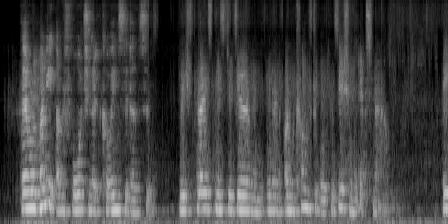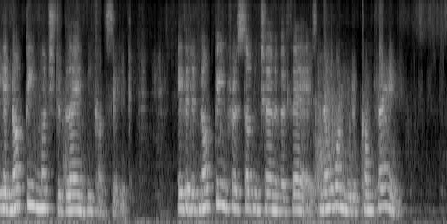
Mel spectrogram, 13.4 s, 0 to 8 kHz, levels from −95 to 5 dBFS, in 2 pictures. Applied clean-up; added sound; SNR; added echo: neural separator model SepFormer DNS4.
